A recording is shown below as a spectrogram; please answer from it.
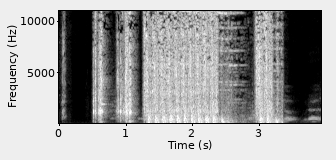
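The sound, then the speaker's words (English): Machine guns firing in loud rattling bursts, heard alone: a few short volleys, then one long sustained stream of rapid shots, then one more brief burst before silence. “Matter of fact, machine guns are going off.”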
